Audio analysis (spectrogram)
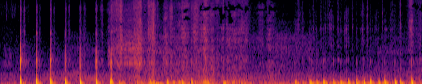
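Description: Gloved fingertips tap and scratch the flat face of a white polystyrene foam packaging block. A run of evenly spaced dull, low thuds opens, followed by a softer stretch of scratchy rubbing, then a quicker string of muted taps.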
